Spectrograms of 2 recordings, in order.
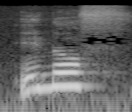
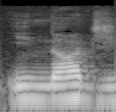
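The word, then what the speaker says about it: enough: چی بهش میگن ایناف دقت کنید نحوه تلفظش رو ایناف ایناف نگاه کنین ایج نیست یا ایخ نیست ایناف اناف ایناف نگاه کن این جی و ا کنار هم ف تلفظ میشن ایناف ایف ایناف پس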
